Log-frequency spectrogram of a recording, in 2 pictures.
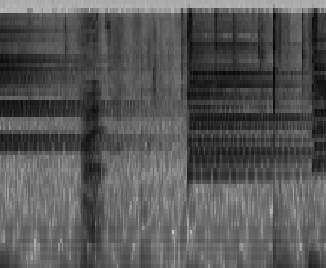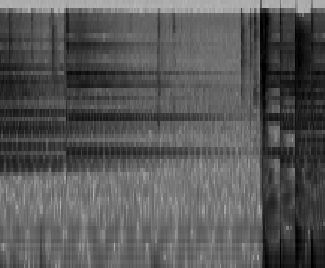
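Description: Software bell instrument playing chords of bright, ringing bell notes that fade slowly, a new chord struck about two and a half seconds in and another about a second and a half later. A brief vocal sound comes about a second in, and just before the end a full electronic arrangement with a beat starts playing.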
